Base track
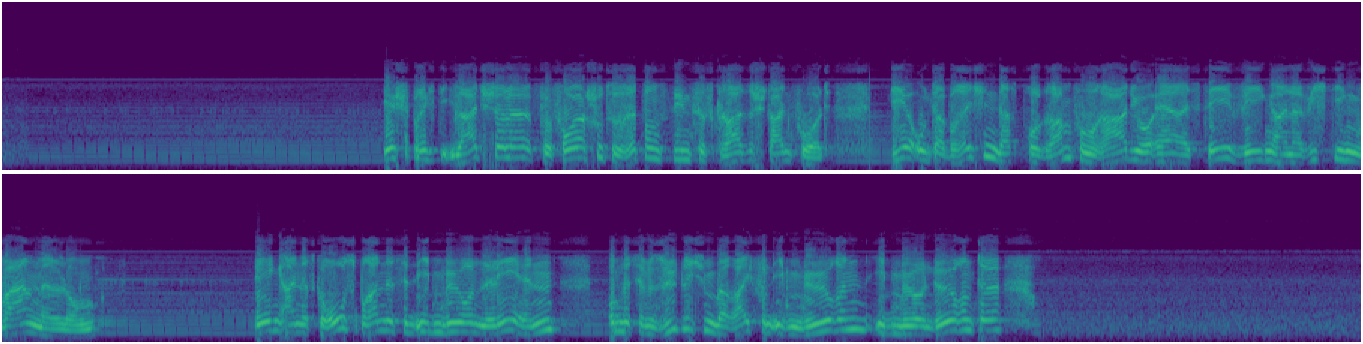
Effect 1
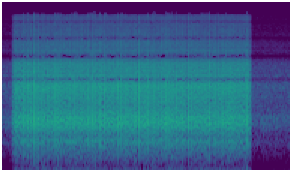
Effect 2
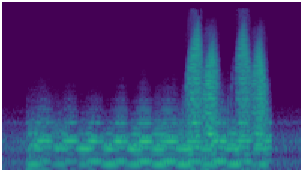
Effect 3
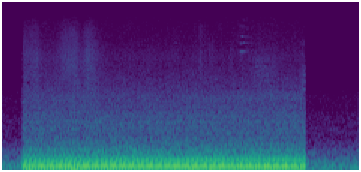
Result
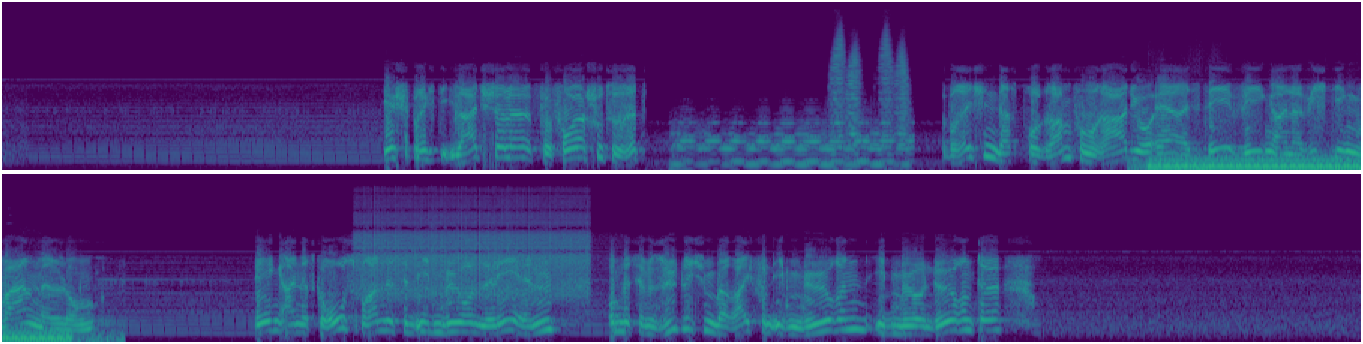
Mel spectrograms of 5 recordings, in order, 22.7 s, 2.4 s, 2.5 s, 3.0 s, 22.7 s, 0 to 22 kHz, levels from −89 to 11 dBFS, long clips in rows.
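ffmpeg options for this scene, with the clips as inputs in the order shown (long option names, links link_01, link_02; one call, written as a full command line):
ffmpeg -i bed.wav -i cue0.wav -i cue1.wav -i cue2.wav -filter_complex "[0:a]volume=-8dB[link_01];[3:a]acompressor=threshold=-27dB:ratio=6:attack=3.2:release=140:knee=1:detection=peak[link_02];[1:a]highpass=1200[link_03];[link_01]asplit=2[link_04][link_05];[link_04]atrim=end=5.364[link_06];[2:a]atrim=end=2.49,asetpts=PTS-STARTPTS,volume=-15.5dB[link_07];[link_05]atrim=start=7.846[link_08];[link_02]atrim=end=2.97,asetpts=PTS-STARTPTS,volume=-3.5dB,afade=type=in:duration=0.004:curve=hsin,afade=type=out:start_time=2.966:duration=0.004:curve=hsin,adelay=413658S[link_09];[link_03]atrim=end=2.4,asetpts=PTS-STARTPTS,volume=-15dB,afade=type=in:duration=0.004:curve=hsin,afade=type=out:start_time=2.396:duration=0.004:curve=hsin,adelay=14160[link_10];[link_06][link_07]acrossfade=duration=0.004:curve1=hsin:curve2=hsin[link_11];[link_11][link_08]acrossfade=duration=0.004:curve1=hsin:curve2=hsin[link_12];[link_12][link_09][link_10]amix=inputs=3:normalize=0" out.wav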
